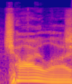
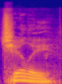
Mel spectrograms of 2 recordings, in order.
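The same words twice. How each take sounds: First: The word ends with a 'lie' sound. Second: The word ends with a 'lee' sound. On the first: The local way the hometown's name is said. "a bunch of morons who pronounce chili Chili" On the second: The ordinary word as most people say it. "pronounce chili"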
